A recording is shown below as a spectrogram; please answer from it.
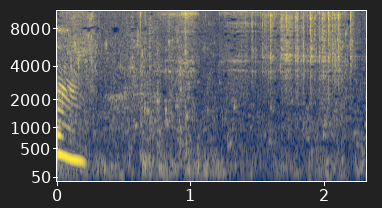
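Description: A long shout dies away with a falling pitch just at the start, then only faint wind and sea noise on an open boat.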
